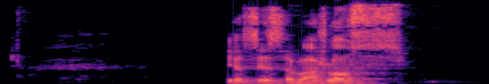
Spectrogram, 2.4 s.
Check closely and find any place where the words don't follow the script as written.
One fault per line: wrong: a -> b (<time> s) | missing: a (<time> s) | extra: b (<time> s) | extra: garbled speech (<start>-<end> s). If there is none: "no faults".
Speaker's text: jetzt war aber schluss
wrong: war -> ist (1.3 s)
